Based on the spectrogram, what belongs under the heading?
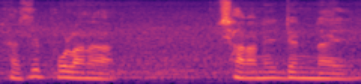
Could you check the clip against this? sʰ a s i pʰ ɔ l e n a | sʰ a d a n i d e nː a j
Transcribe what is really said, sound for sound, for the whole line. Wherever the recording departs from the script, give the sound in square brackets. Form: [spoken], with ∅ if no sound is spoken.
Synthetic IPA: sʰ a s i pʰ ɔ l [a] n a | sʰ a [n] a n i d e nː a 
